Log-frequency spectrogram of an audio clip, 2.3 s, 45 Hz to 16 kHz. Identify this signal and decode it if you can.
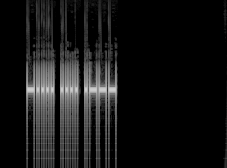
Morse code, heard as a keyed tone, about 50 wpm, 700 Hz. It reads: 6HJ
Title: Three Challenging Letter-Number Combinations 50wpm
